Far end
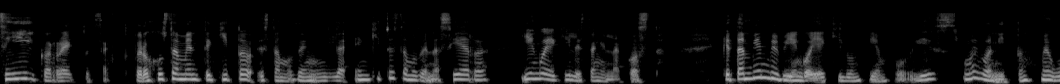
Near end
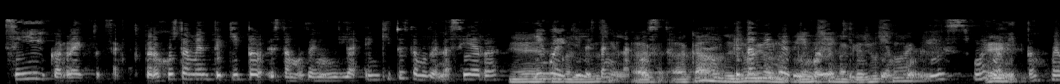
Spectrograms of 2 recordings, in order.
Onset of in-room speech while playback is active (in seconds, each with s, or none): 5.1 s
